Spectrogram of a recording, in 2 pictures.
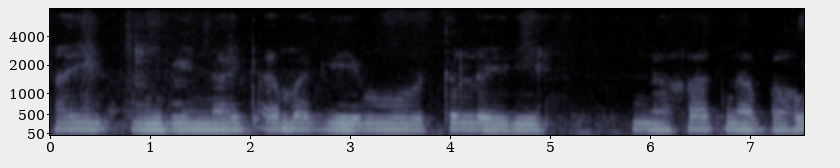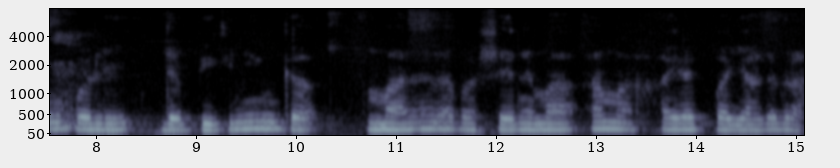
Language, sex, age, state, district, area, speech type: Manipuri, male, 60+, Manipur, Churachandpur, urban, read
